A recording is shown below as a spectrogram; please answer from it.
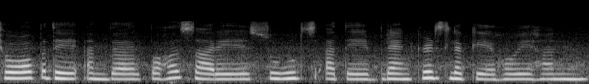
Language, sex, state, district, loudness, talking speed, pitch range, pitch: Punjabi, female, Punjab, Kapurthala, -15 LUFS, 110 wpm, 245-275 Hz, 255 Hz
